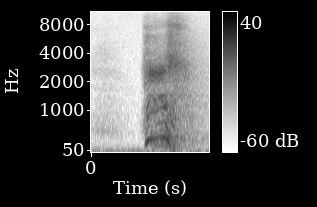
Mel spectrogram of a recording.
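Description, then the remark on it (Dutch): A single sharp sneeze: a brief voiced intake that bursts into a loud, breathy blast, then fades quickly, with no talking around it. “Gezondheid. Dankjewel.”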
